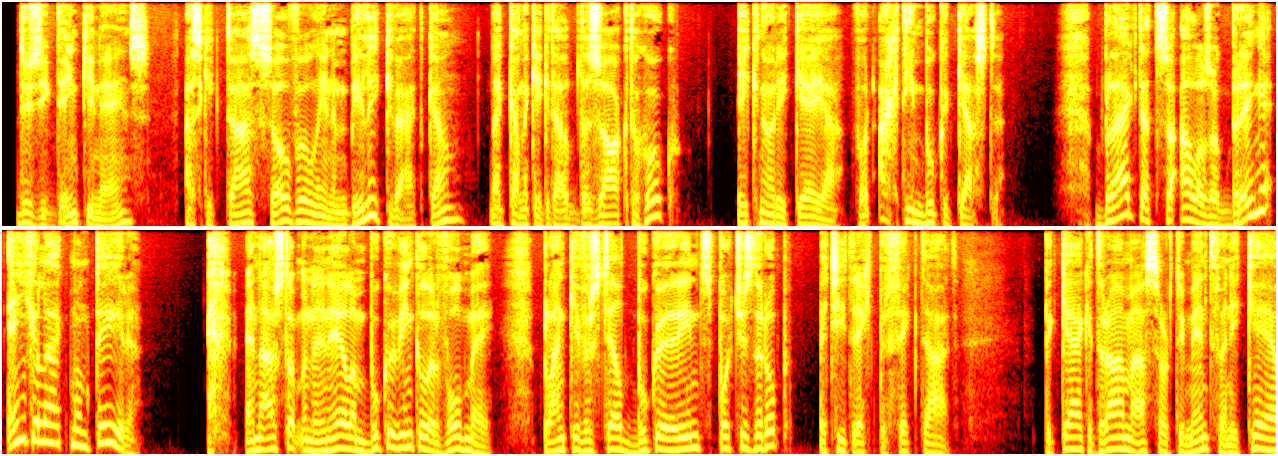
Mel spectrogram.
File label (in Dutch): Narration Flemish; Ikea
